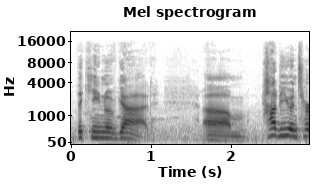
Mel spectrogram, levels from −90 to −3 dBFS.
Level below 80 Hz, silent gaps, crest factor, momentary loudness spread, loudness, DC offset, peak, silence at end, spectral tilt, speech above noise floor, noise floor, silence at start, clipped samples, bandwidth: -68 dBFS; none; 20 dB; 16 LU; -28 LUFS; under 0.1%; -10 dBFS; 0 s; -5 dB/octave; 26 dB; -54 dBFS; 0.1 s; under 0.1%; 16 kHz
